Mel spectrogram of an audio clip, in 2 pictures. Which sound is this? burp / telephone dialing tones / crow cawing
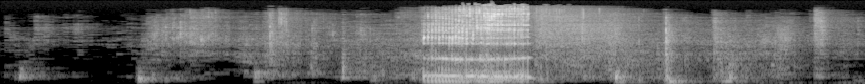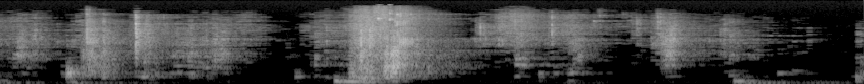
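burp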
